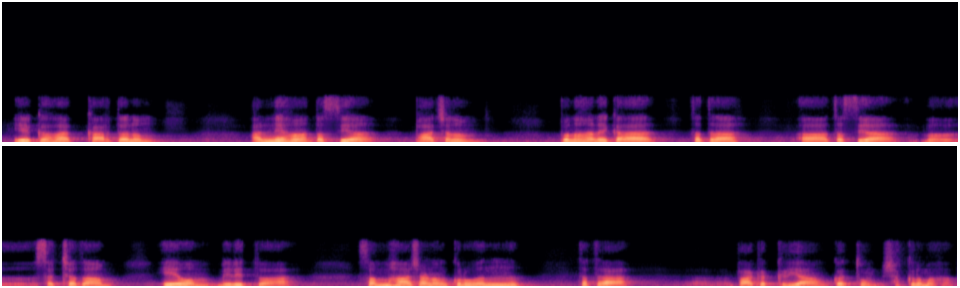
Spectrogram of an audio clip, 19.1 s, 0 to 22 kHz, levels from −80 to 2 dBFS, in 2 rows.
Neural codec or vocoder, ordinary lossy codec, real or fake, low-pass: codec, 24 kHz, 0.5 kbps, DualCodec; none; fake; 7.2 kHz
